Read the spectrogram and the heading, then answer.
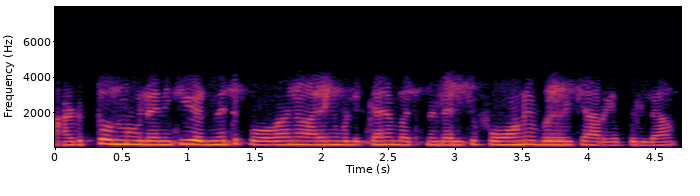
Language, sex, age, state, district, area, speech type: Malayalam, female, 30-45, Kerala, Kottayam, rural, conversation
